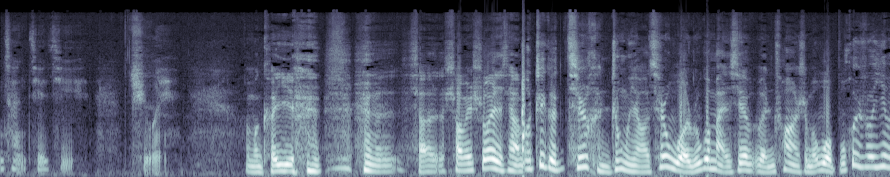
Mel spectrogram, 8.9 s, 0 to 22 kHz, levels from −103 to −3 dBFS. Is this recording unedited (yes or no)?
no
